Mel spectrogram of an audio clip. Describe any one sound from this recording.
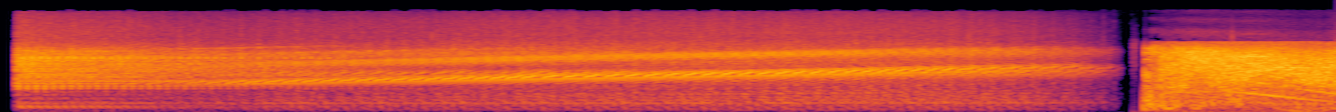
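A humming power-up tone rises steadily in pitch.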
